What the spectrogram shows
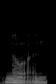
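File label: "nun" third tone, pinyin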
